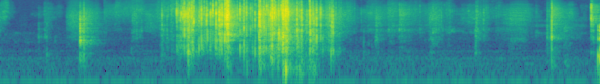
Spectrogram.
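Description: Trading cards sliding and flicking against each other as a stack is flipped through by hand. There is a short click about a second in, a rustle lasting about a second and a half around the middle, then a few light ticks.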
